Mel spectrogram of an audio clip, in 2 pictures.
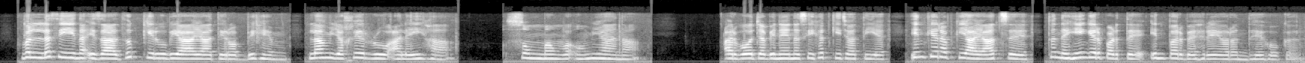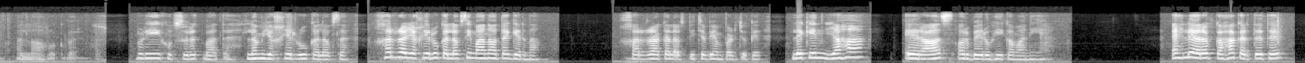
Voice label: Al Furqan 73-77 (little background noise on some places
